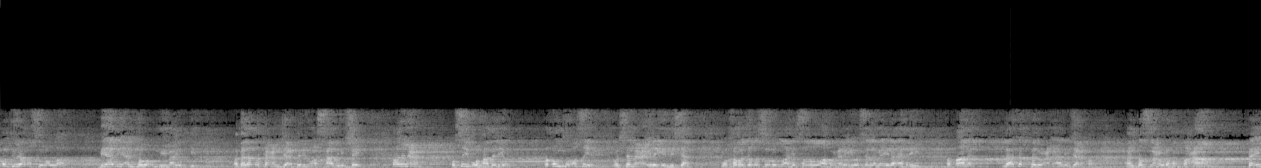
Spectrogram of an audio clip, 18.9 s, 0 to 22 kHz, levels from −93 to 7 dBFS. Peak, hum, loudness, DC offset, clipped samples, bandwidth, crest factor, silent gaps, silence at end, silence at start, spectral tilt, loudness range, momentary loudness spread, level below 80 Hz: 0 dBFS; none; -16 LUFS; under 0.1%; under 0.1%; 8 kHz; 16 dB; none; 0 s; 0 s; -2.5 dB/octave; 1 LU; 9 LU; -44 dBFS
